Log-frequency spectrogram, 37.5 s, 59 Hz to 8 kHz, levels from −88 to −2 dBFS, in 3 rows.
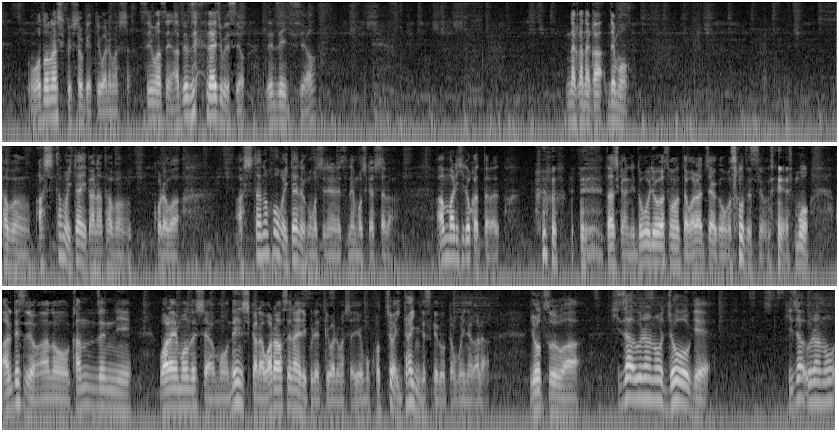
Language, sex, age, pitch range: Japanese, male, 40-59, 80-120 Hz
